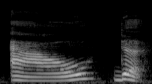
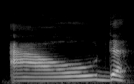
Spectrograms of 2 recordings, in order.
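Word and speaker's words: cloud: Now, O-U also makes the same sound. So let's listen when I pronounce this word. I say k-ow-d, k-ow-d. So I do say ow for those words too.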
